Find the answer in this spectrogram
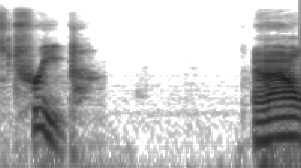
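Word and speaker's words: Trepe: be pronounced trip but according to the lore it's treat and I don't like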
